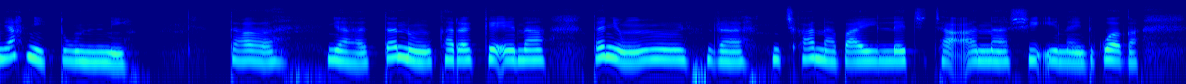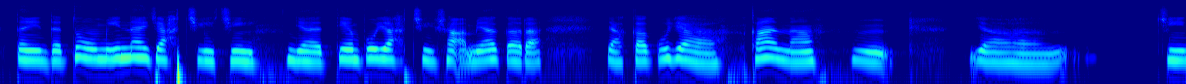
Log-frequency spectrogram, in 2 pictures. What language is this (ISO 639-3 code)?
jmx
